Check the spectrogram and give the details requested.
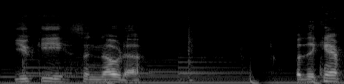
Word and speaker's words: Sonoda: So there's one guy called Yuki Sonoda, but they can't pronounce his name right sometimes, so they call him Sonoder.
